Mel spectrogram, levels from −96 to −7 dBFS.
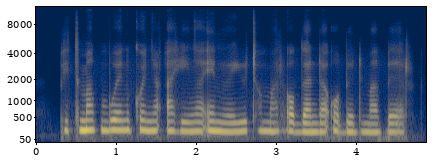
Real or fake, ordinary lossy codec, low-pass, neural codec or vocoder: fake; none; none; codec, 24 kHz, 0.9 kbps, WavTokenizer, large speech release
